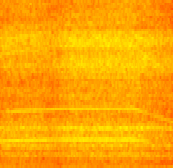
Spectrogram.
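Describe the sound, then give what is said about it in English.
A hoover vacuum cleaner runs steadily, a loud continuous motor whine with a faint high tone riding on top and no breaks. “That's one small hoover for man.”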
